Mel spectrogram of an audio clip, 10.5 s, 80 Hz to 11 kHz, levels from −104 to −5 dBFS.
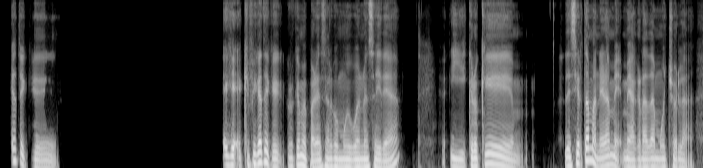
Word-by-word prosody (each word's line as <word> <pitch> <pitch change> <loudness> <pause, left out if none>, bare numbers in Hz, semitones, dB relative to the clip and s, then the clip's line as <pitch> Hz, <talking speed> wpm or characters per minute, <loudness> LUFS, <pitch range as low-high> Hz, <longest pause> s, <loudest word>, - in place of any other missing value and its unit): Fíjate 155 -10 -3
que 95 -3 -4 2.5
Eje, 130 -1 0
que 150 - -5
fíjate 160 +4 +3
que 110 -3 -2
creo 115 - -5
que 130 - +1
me 125 -3 +4
parece 95 +4 0
algo 110 0 +2
muy 105 0 +2
bueno 105 +1 +3
esa 105 0 0
idea 95 0 0 0.7
y 105 -3 -1
creo 115 +2 +1
que, 130 - +1 0.7
de 120 0 +3
cierta 155 +9 +3
manera 120 - +2
me 130 -6 0
me 105 0 +1
agrada 105 +2 +1
mucho 105 -1 -2
la 100 -3 -4
110 Hz, 150 wpm, -23 LUFS, 105-130 Hz, 2.5 s, me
